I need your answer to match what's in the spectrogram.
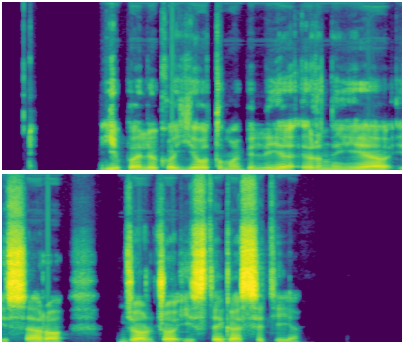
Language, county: Lithuanian, Kaunas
